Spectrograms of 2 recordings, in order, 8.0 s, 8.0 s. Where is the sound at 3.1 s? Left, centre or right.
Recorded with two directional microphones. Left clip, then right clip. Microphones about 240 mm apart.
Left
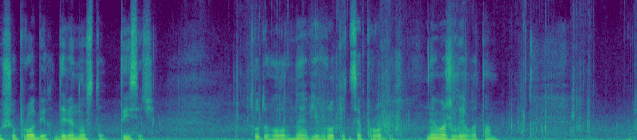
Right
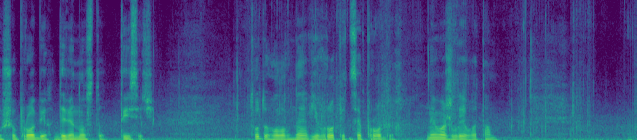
Centre.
